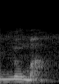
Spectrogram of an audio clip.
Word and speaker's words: pneuma: Ça se prononce en principe pneuma.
